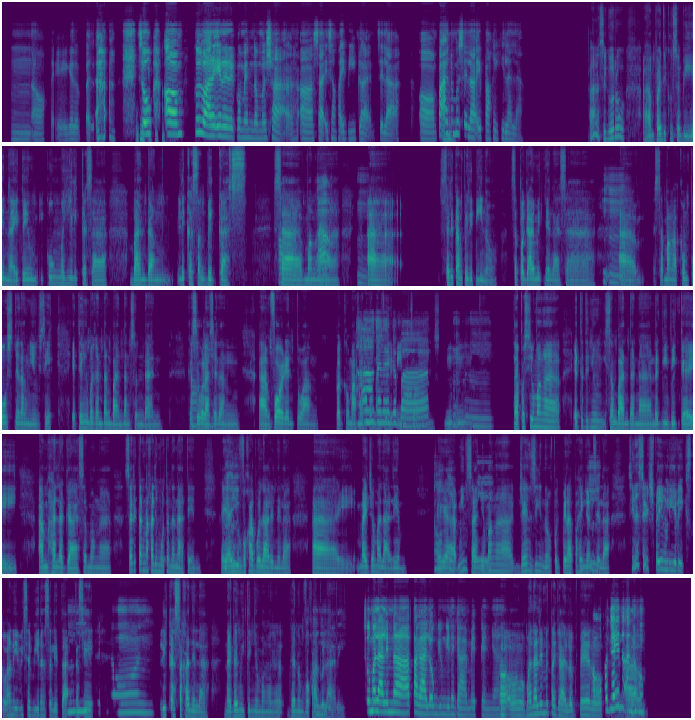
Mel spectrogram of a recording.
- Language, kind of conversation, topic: Filipino, podcast, Ano ang paborito mong lokal na mang-aawit o banda sa ngayon, at bakit mo sila gusto?
- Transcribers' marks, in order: laugh; other background noise; fan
